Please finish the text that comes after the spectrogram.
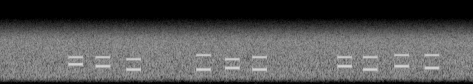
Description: DTMF, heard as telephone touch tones, dialled by hand, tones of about 140 ms, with phone line noise. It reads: 081 342 8296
